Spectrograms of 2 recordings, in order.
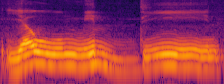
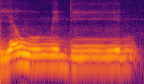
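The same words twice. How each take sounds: First: The d sound is doubled and pressed. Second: The d sound is single and light. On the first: The speaker calls it right. "ketika ada tasydid, maka ditekan" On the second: The speaker calls it wrong. "Jadi tidak hanya di, di dimasukkan saja"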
